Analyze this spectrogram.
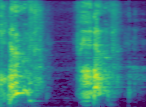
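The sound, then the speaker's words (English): French bulldog barking: two short, mid-pitched bark bursts separated by a brief silence, the second trailing off into a faint little yip. “my French bulldog, my crime-fighting canine, Mr. Gatsby”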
